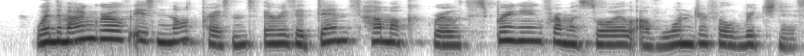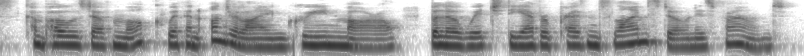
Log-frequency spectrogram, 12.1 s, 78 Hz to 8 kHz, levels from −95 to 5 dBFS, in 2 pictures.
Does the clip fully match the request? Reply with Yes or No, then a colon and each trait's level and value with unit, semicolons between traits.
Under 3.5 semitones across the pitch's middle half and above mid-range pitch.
No: average, 4.3 semitones; high, 210 Hz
